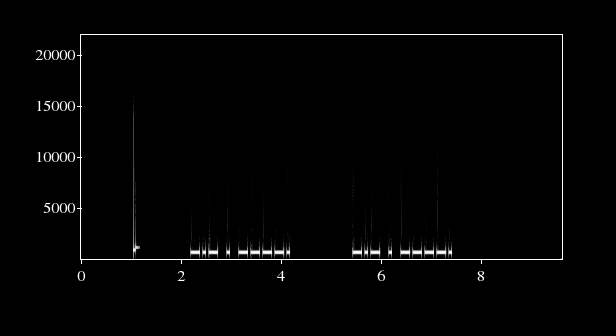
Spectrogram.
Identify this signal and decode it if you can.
Morse code, heard as a keyed tone, about 20 wpm, 700 Hz. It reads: KE9 KE9
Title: USA Call Sign Prefixes - Repeated 2x - 20wpm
